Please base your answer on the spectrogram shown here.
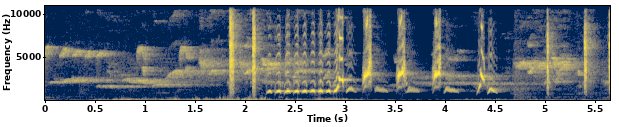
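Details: White-rumped shama song used as a lure to make other shamas sing: after low rumbling noise, a quick trill of even notes gives way to a string of sharp descending chirps with clicks between them.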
